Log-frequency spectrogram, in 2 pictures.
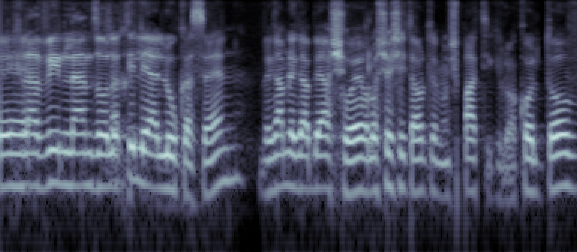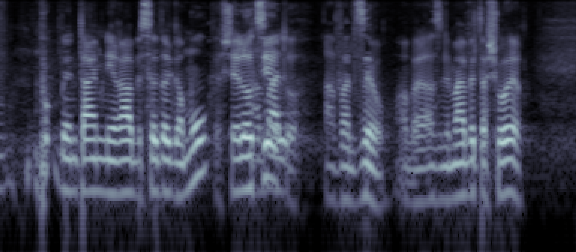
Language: Hebrew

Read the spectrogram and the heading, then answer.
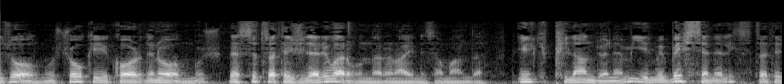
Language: Turkish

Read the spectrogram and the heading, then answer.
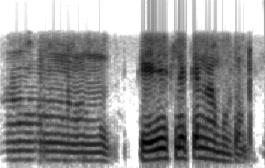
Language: Telugu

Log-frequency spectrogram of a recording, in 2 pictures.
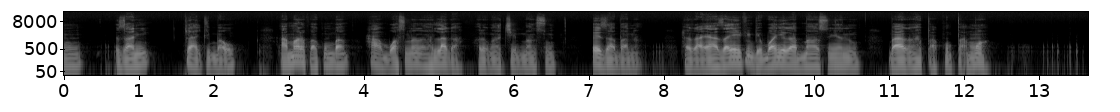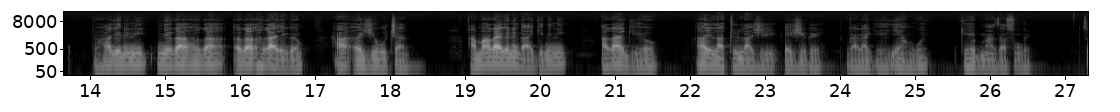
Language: Gbari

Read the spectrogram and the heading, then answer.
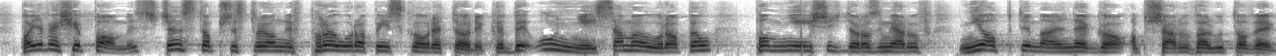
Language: Polish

